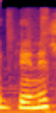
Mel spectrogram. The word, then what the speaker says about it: Greenwich: तो चलिए अब ग्रीनिच पार्क देखते हैं। इसको बोलते ग्रीनिच पार्क हैं, बट इसकी स्पेलिंग ग्रीनविच होती है।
